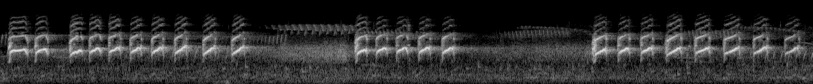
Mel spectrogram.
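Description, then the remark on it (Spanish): A little owl, flying with noisy wingbeats, calls in three quick bursts of sharp, repeated hoots, each run of about eight notes loud, separated by short quiet pauses with no voices. “El mochuelo voló tras él haciendo mucho ruido con las alas. Cuando le alcanzó, empezó a ulular.”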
